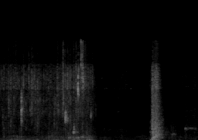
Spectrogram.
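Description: Tap water runs over vegetables being rinsed in a kitchen sink for about a second and a half, then a short second gush follows after a pause.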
